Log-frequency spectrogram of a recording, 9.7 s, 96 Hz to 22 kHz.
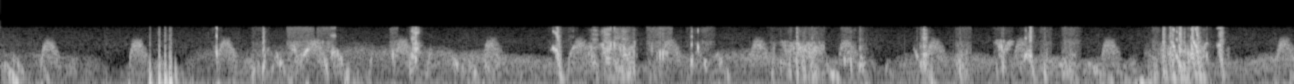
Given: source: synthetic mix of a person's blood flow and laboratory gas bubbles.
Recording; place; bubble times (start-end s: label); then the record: Doppler ultrasound of blood flow; subclavian vein
1.58-1.67 s: bubbles
1.88-2.03 s: bubbles
2.15-2.53 s: bubbles
2.92-2.99 s: bubbles
3.04-3.18 s: bubbles
4.10-4.33 s: bubbles
4.38-4.79 s: bubbles
4.84-5.04 s: bubbles
5.14-5.36 s: bubbles
5.75-6.19 s: bubbles
6.29-6.54 s: bubbles
6.84-7.02 s: bubbles
7.16-7.29 s: bubbles
7.44-7.61 s: bubbles
7.64-7.88 s: bubbles
7.95-8.11 s: bubbles
8.57-9.09 s: bubbles
9.12-9.22 s: bubbles
From the record:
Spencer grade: 3 (all of the cardiac periods contain showers or single bubble signals, but not dominating or overriding the cardiac motion signals); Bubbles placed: anywhere in the cardiac cycle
